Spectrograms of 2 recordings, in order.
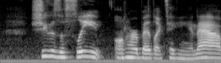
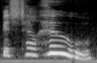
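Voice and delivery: incredulous; 8 semitones higher, 3 dB louder, slower than usual. Retold or imitated. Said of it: "I'm like".

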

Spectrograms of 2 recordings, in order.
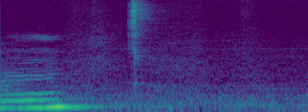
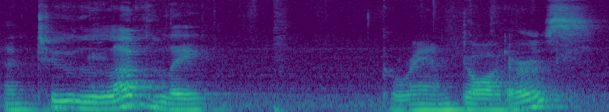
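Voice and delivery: slow and deliberate; much slower than usual. Real, not acted. Mom lists her family slowly.

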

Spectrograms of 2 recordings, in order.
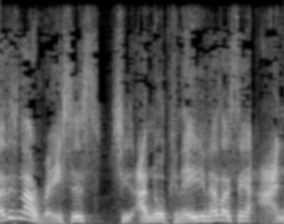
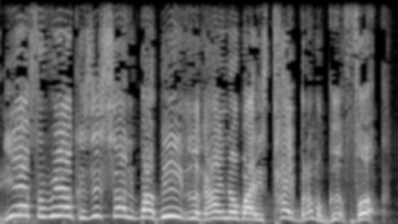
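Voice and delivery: pitched way up, laughing boast; excited; 8 semitones higher than usual. Real, not acted. Bragging to friends, voice jumps up high. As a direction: brag it out high and giddy.

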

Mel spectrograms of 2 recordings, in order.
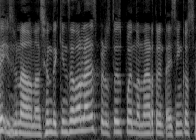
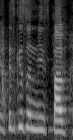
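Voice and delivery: entre risas, fingiendo un lamento; riendo; 4 semitones higher than usual. Retold or imitated. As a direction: queja cómica entre risas. Imitando quejándose entre risas. (riéndose)

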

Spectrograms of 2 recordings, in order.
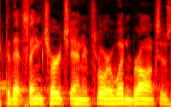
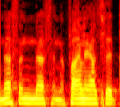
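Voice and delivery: ordinary delivery

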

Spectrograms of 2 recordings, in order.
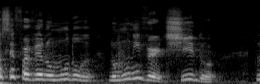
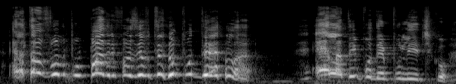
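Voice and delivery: laughing; 11 semitones higher, 6 dB louder than usual. Real, not acted. Mocking the politician, laughing.

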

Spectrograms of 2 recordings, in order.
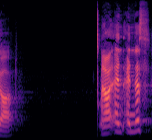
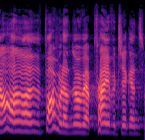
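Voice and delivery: louder, higher mock protest; indignant protest; 4 semitones higher, 6 dB louder than usual. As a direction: retell it as an exasperated objection. Acted protest about praying for chickens.

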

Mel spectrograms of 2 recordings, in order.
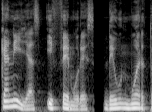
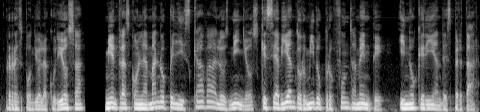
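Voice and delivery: plain reading voice

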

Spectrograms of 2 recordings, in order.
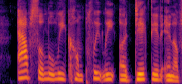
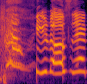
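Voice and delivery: high, loud laughing delivery; 5 dB louder than usual. Real, not acted. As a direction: burst out laughing mid-sentence and talk through it. Laughs at own crude retelling.

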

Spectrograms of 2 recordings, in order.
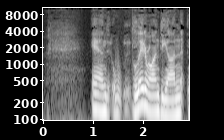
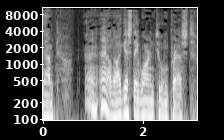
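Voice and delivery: ordinary delivery

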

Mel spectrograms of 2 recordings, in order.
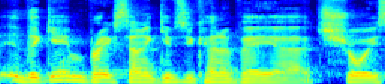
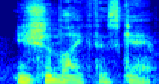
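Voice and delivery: ASMR voice; 5 semitones lower, 9 dB quieter than usual. Real, not acted. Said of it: "A little A S M R voice from [name]".

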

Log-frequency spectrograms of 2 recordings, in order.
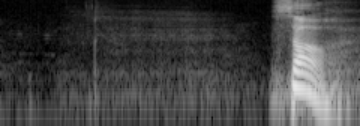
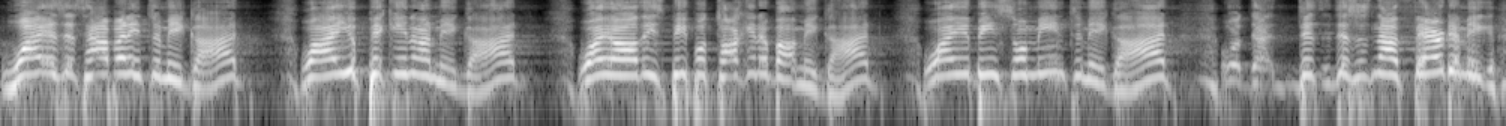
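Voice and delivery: much higher and louder, petulant wail; whiny angry complaint to God; 12 semitones higher, 6 dB louder than usual. Pretend. Pastor acting out complaining to God, mock petulant wail. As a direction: pretend to throw a tantrum at God. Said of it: "have an attitude with God and get mad at God".

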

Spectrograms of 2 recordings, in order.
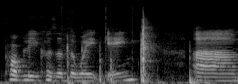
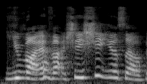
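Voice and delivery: raised, louder alarmed realisation; shocked; 6 semitones higher, 7 dB louder than usual. Retold or imitated. Telling the story of her friend, a half-mocking horrified exclamation. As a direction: blurt it out in retold horror.

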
